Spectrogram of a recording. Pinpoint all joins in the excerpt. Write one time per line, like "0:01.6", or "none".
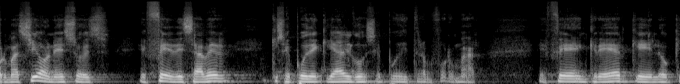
0:02.8
0:03.2
0:05.5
